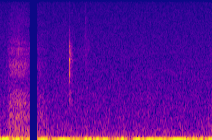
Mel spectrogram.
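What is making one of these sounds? A blaster fires short, sharp shots.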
